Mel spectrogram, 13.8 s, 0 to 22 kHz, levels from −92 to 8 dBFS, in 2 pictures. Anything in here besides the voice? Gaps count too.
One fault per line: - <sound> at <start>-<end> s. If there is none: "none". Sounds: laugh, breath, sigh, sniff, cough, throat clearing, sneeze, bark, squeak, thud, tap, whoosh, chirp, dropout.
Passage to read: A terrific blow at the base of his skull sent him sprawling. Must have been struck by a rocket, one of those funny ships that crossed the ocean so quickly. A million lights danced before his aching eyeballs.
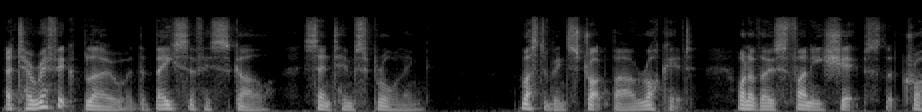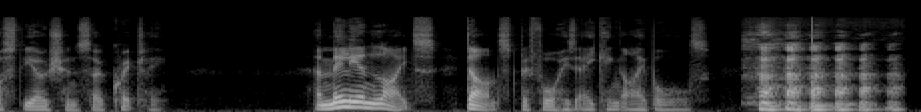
- laugh at 12.5-13.7 s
